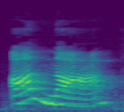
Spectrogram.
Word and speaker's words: она: Look, or we pronounce like a, она. But the last "a" is stressed.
